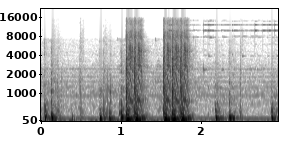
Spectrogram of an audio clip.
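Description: A rifle fires a short burst of gunshots.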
